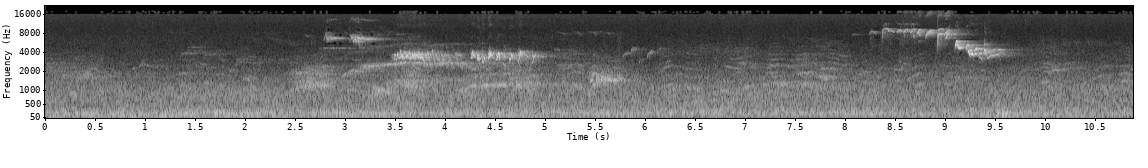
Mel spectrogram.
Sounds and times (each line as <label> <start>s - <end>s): children playing 0.0s - 10.8s
bird song 0.8s - 6.7s
bird song 8.0s - 9.7s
